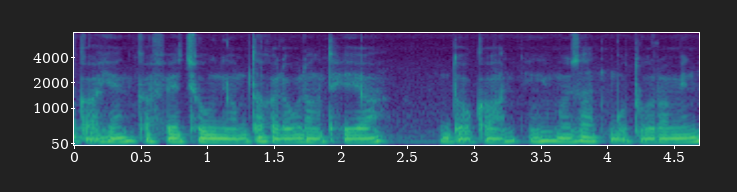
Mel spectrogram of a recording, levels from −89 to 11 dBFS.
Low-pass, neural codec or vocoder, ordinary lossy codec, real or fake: none; none; none; real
